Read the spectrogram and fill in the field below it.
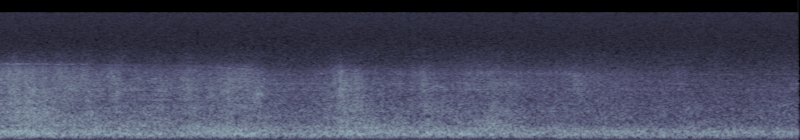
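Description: A jet airliner roars loudly close by as it comes in to land.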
